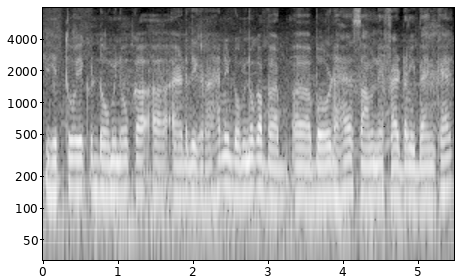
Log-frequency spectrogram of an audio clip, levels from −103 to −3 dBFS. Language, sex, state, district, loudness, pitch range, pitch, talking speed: Hindi, male, Punjab, Kapurthala, -15 LUFS, 125-140 Hz, 130 Hz, 230 wpm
